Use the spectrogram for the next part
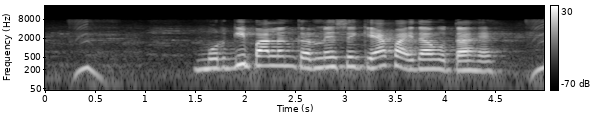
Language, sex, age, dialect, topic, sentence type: Hindi, female, 51-55, Marwari Dhudhari, agriculture, question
